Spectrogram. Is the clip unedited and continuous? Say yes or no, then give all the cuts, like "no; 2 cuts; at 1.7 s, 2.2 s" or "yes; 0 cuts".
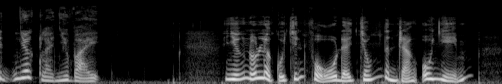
yes; 0 cuts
